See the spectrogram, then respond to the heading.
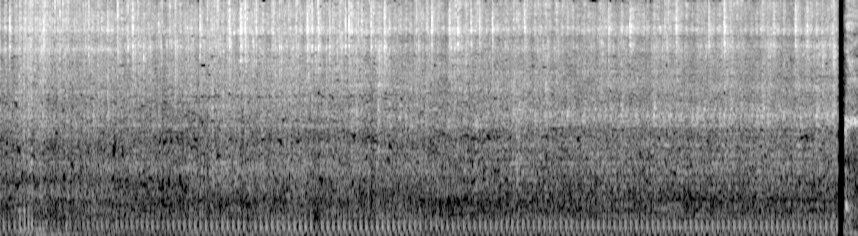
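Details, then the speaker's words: Hero Passion Pro motorcycle at idle, timing chain already replaced two or three times without curing it: fast uneven metallic "kach kach" clatter, three or four a second; timing chain rattle, tensioner gear found broken into pieces. "आप देख सकते हैं इसमें ये कच कच कच कच करके आवाज आ रहा है"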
